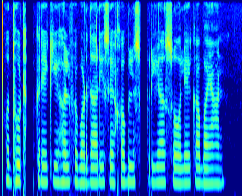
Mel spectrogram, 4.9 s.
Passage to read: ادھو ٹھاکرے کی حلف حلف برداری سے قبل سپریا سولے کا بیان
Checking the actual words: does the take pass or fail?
fail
